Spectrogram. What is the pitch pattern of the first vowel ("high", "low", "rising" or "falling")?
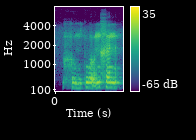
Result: low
